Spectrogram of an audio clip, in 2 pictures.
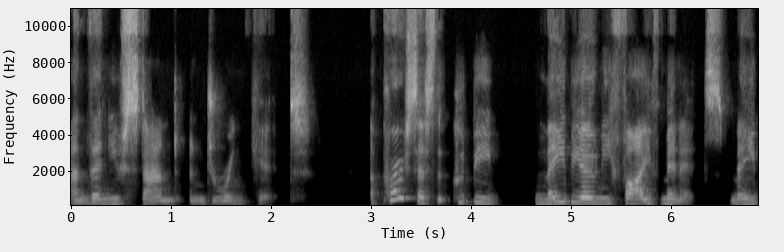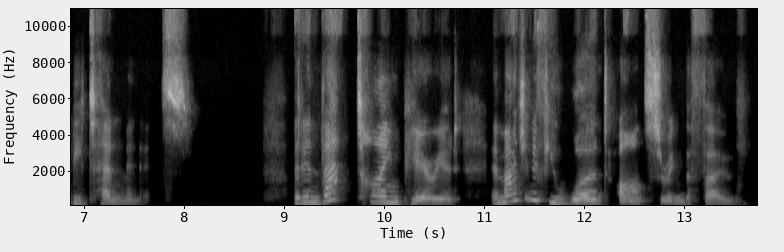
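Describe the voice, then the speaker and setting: A woman's high voice with a British accent, fairly slow, with very wide pitch swings. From England. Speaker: mindfulness coach. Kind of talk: talk to student club.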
